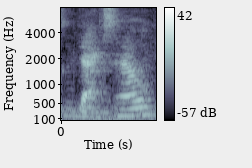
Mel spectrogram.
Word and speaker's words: dachshund: He sees little, yes, dachshund, they're pronounced dachshund. You know, the English way.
